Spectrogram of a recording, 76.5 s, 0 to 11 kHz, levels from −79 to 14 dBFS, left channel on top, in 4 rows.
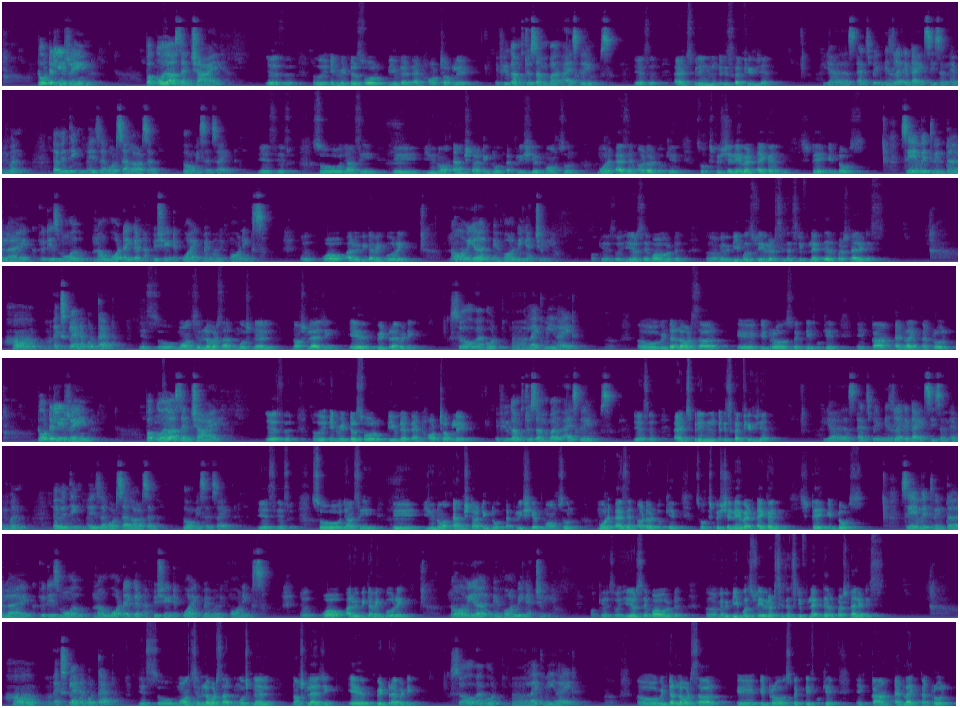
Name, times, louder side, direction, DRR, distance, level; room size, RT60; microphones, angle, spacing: voice 1, 0.7-1.8 2.9-4.5 9.9-12.2 16.4-19.5 19.8-22.2 22.7-23.7 36.7-41.6 41.9-43.5 46.7-49.3 56.8-57.2 57.4-59.6 66.3-67.2 67.5-68.7, equal, 15° left, -4 dB, 0.8 m, -29 dB
voice 2, 5.3-5.8 6.2-9.3 12.6-13.0 13.4-15.3 24.2-24.8 25.3-26.5 26.9-29.1 29.4-30.6 31.0-32.6 33.1-34.8 35.1-36.3 44.2-46.3 50.2-51.8 52.3-55.6 60.1-62.7 63.2-63.9 64.3-65.5 70.1-71.6 72.1-73.5 73.8-74.0 74.5-76.2, right 1 dB, 65° right, 4 dB, 0.4 m, -26 dB
2.8 x 2.1 x 2.5 m, 0.80 s
head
